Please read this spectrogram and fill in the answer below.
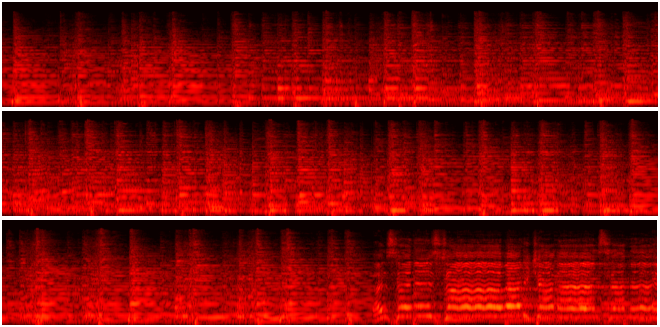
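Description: Two bağlamas (Turkish long-necked saz) playing a rapidly picked instrumental introduction to a Turkish folk song (türkü). Near the end a man's voice comes in singing, with a wavering vibrato.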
